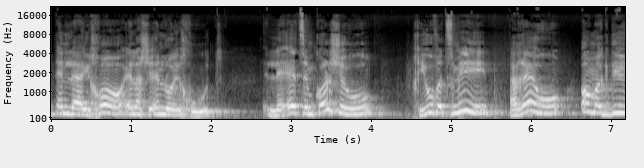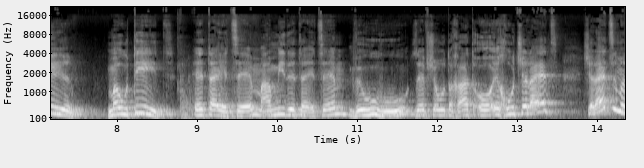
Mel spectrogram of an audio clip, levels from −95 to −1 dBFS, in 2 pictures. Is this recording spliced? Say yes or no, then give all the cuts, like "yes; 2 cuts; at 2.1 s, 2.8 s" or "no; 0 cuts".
yes; 1 cut; at 2.6 s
